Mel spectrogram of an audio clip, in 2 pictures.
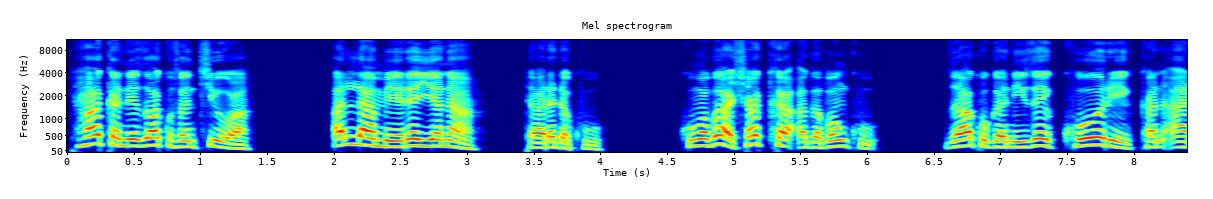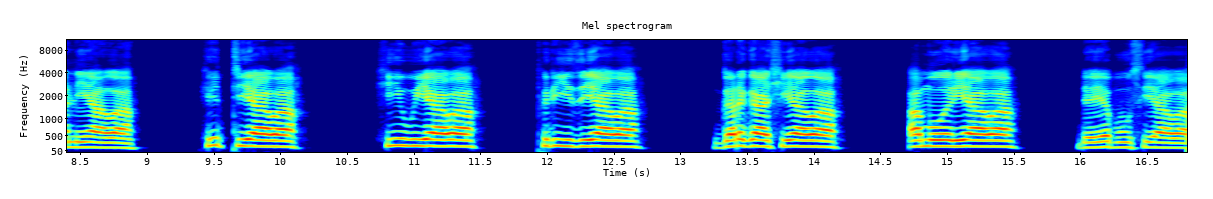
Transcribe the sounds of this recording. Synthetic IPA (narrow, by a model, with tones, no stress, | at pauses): ta˨ha˦kɐ˨neː˦zaː˦kʷu˨s̬ɐ˦nt͡ʃeː˦˨waː˨ | ʔa˦lːaː˨hme˨ɽa˦˨jːɐ˦naː˨ | taː˨ɽe˦da˨kʷu˦ | kʷʊ˦ma˦baː˦˨ʃɐ˦kʰːa˨ʔa˨ɡɐ˨bɐ˦ŋkʷu˨ | zaː˦kʷu˨ɡɐ˦niː˦za˦˨jkʷʰoː˦ɽeː˨kɐ˦ŋʔaː˦nɪ˦jaː˦waː˦ | hɪ˦tːɪ˦jaː˦waː˦ | hiː˦wɪ˦jaː˦waː˦ | ɸɪ˦ɾiː˦zɪ˦jaː˦waː˦ | ɡɐ˦rɡaː˦ʃɪ˦jaː˦waː˦ | ʔa˦moː˦ɾɪ˦jaː˦waː˦ | da˨ja˦buː˦sɪ˦jaː˦waː˦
